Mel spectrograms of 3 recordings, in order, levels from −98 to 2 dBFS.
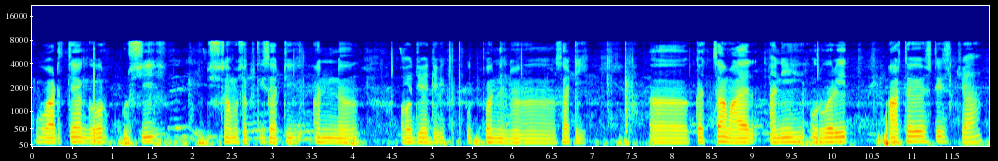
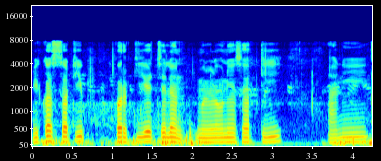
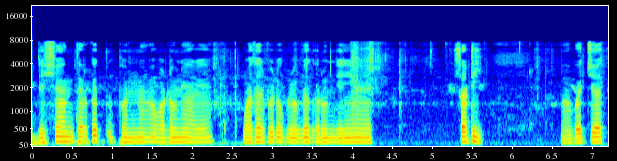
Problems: constant background noise, background conversations at intervals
